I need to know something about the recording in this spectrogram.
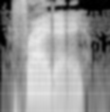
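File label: "Friday", English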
